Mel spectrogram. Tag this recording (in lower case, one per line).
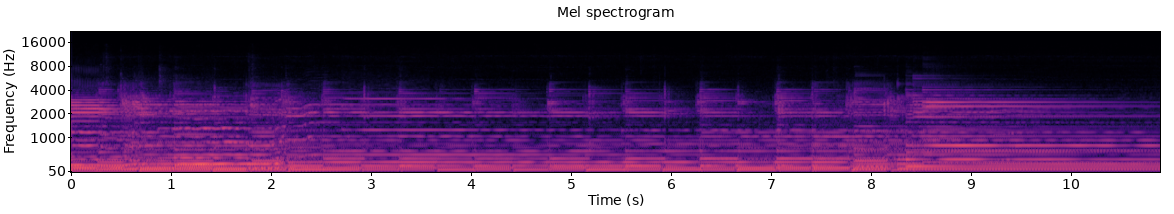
distortion
effects unit
electric guitar
music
